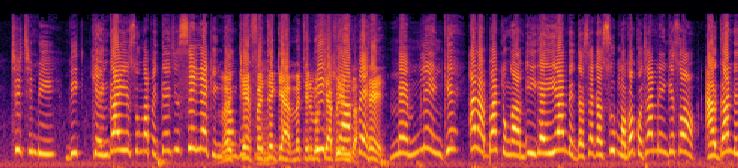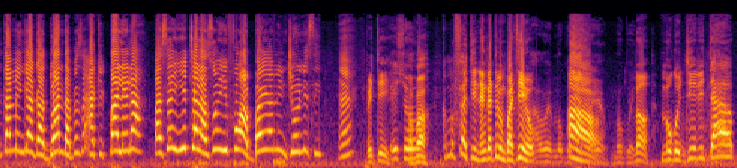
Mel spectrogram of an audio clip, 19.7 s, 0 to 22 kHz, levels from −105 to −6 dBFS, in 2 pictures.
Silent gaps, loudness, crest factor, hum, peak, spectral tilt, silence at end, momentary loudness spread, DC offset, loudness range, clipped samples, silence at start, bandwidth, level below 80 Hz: none; -15 LUFS; 14 dB; none; -2 dBFS; -3 dB/octave; 0.05 s; 10 LU; under 0.1%; 4 LU; under 0.1%; 0.15 s; 16 kHz; -50 dBFS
